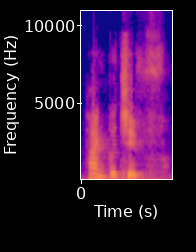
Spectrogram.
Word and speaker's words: handkerchief: word is h honor handkerchief d is silent in this word handkerchief doubt the letter b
